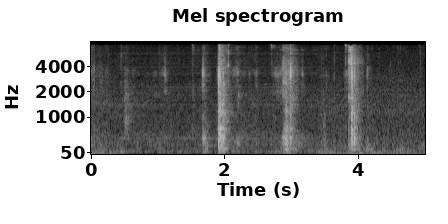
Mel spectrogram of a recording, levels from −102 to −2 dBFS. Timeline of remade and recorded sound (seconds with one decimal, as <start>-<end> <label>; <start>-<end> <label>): 0.0-0.4 recorded; 0.4-3.4 remade; 3.4-5.0 recorded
